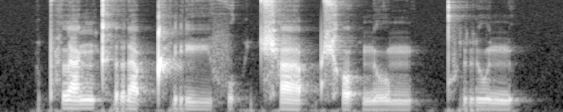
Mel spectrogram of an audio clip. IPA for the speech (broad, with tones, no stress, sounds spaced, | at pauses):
pʰ l a˥˩ ŋ kʰ r a˦˥ p̚ kʰ r iː˨˩ f o˥˩ k̚ t͡ɕʰ aː˨˩ p̚ t͡ɕʰ ɔ˨˩ ʔ n o˧ m | kʰ r u˨˩ n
